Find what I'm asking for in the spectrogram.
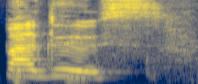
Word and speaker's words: bagus: So I could be completely off base, but the the Japanese pronunciation of it has been bagus.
